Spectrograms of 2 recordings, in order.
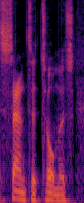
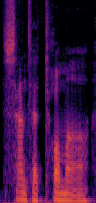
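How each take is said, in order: First: The name ends with an s sound. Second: The name ends on a vowel sound. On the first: It is read as an English speaker would read it. The speaker calls it wrong. "if you're English, it looks like it says Santa Thomas" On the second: It is an attempt at the local pronunciation. The speaker calls it right. "let's go with Santa Toma"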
